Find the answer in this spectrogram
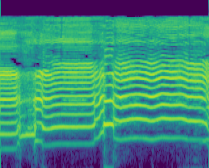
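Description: A woman singing high, sustained belted notes. The pitch steps up twice, the second time about a second in, and wavers near the end.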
